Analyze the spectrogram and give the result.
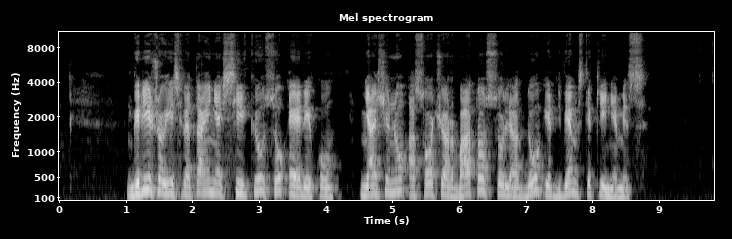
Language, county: Lithuanian, Vilnius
